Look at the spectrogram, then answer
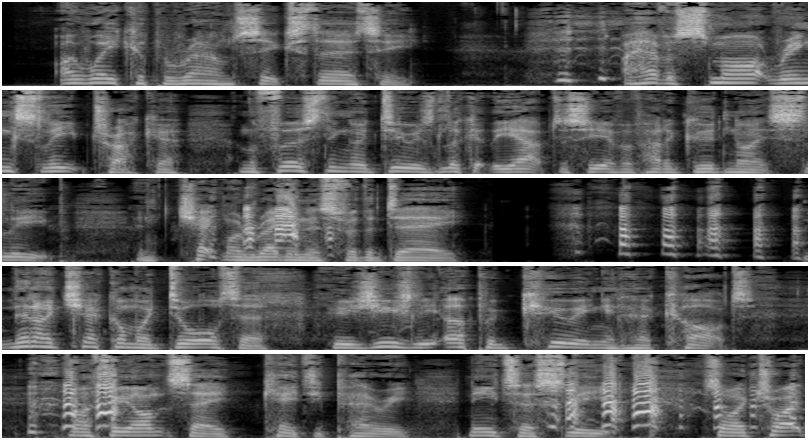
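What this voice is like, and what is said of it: Dramatic reading in character voice. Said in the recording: “in my Will Turner voice ... Dramatic reading”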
